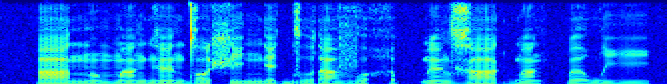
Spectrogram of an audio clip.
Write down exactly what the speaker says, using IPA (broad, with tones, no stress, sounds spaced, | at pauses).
aː˦ n ɔ̃˨ m ã˧ ɡ ɛ̃˦ d ɔ˦ ʃ i˦ ŋ e˧ ɡ u˦˨ ɾ a˨˦ v o˦ h ə˨ p ɓ ɛ̃˨ l ɣ aː˦ ɡ͡b ã˨ k͡p ə˨˦ w iː˨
